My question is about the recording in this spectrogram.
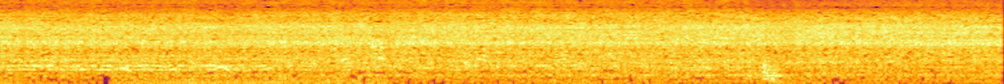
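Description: Sawmill bandsaw running steadily, a continuous even machine noise while the log carriage is levered along its rails.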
